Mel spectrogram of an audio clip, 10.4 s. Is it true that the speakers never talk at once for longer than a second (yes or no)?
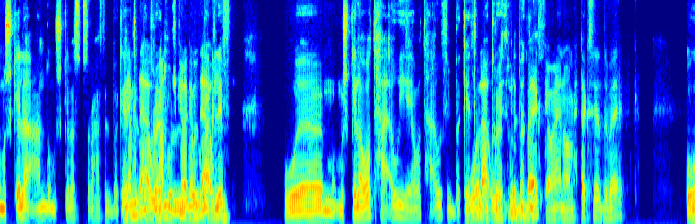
no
